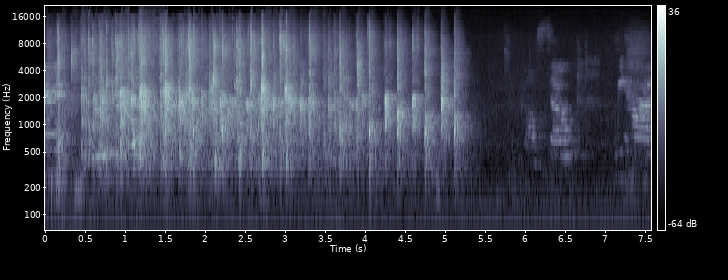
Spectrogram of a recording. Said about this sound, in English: round of applause for Eric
